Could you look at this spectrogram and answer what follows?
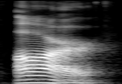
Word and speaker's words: are: be que é o ar tá esse ar deixa eu fechar aqui aqui ele escreve a r e se pronuncia dessa forma aqui ó o a que a gente engole esse a e o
